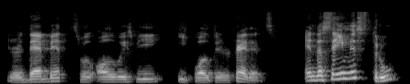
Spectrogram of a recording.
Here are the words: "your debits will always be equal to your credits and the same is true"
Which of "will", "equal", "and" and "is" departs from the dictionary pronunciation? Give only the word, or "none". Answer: is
